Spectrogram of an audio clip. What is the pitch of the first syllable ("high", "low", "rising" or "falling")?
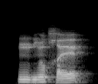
high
